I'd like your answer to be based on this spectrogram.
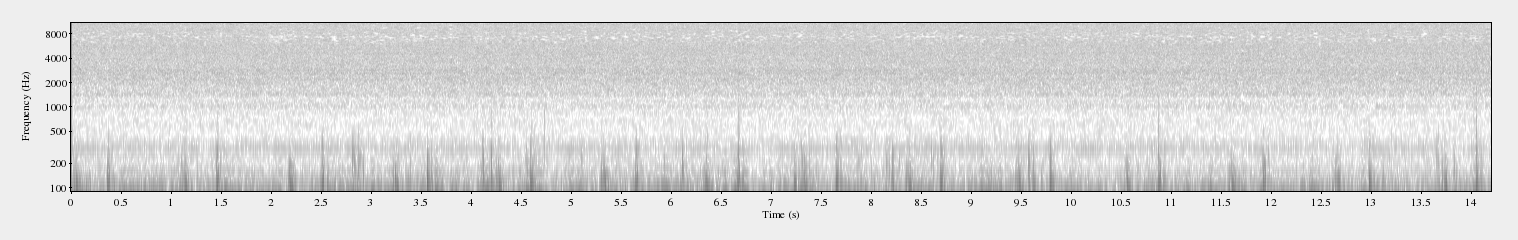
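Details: Streamer's own heartbeat picked up by a microphone during an ASMR stream, with the streamer feeling hot and jumping jacks mentioned: steady low thumping about 80 beats a minute with a faint hum behind; normal heartbeat.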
